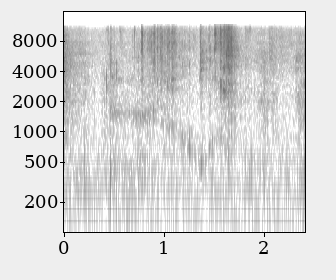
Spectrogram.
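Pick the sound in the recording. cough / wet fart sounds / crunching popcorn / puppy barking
crunching popcorn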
